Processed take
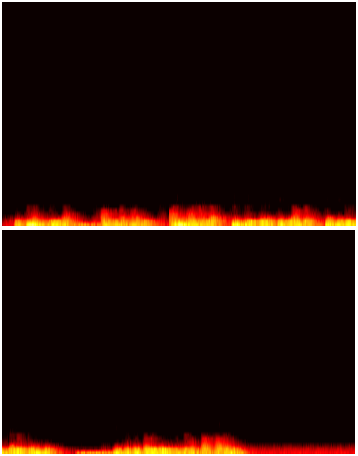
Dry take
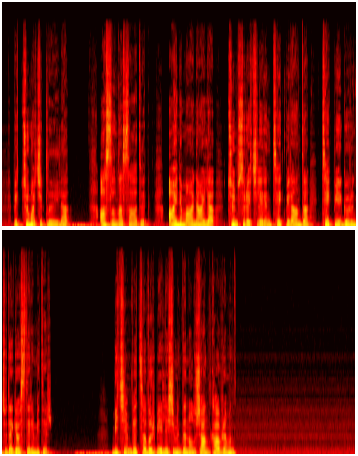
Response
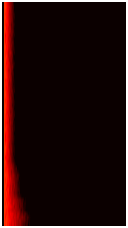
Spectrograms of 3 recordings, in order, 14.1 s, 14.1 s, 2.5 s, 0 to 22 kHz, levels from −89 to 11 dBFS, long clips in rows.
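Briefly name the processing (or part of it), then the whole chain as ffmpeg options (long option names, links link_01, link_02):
next room: -filter_complex "[0:a]lowpass=frequency=610:width=0.5412,lowpass=frequency=610:width=1.3066[link_01];[1:a]atrim=start_sample=2205[link_02];[link_01][link_02]afir=irnorm=-1:irlink=0"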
